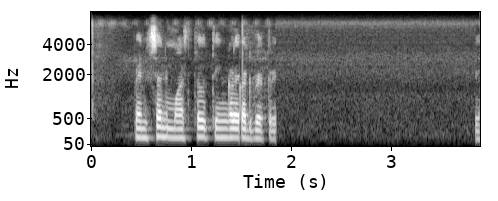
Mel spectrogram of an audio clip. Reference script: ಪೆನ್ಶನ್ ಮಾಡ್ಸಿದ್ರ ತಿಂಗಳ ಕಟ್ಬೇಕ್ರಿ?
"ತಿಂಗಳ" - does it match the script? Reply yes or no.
yes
